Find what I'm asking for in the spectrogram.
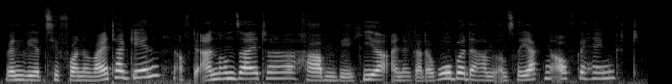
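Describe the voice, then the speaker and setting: Young woman, slightly high voice, casual tour-guide chat, lapel mic in a small caravan. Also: animated, brisk, a little mellow. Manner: friendly, explaining as she walks and points. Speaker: vlogger giving a tour.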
